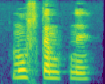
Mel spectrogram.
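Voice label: "мустӧмтны", Komi, female; kpv audio dict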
